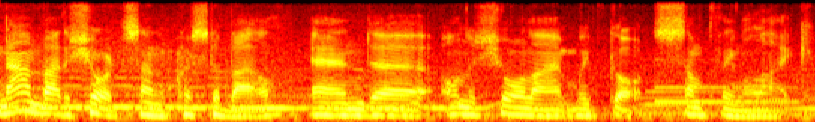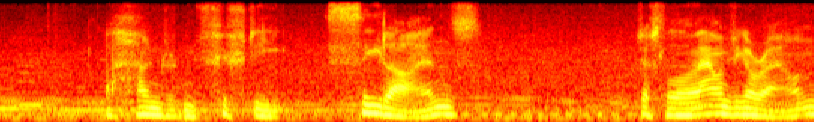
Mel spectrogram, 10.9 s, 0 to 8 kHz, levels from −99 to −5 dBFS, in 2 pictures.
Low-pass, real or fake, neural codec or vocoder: 7.2 kHz; real; none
